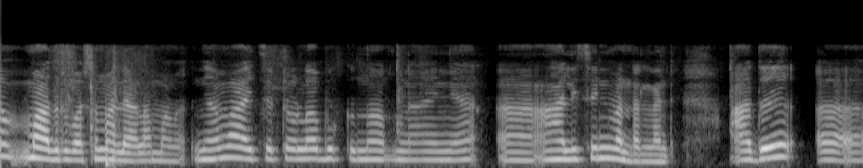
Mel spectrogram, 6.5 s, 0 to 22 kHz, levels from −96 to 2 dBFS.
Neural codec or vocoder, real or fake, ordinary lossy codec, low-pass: none; real; none; 7.2 kHz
